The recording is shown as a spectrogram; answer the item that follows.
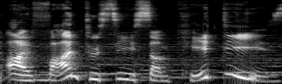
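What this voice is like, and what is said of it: Dracula impersonation voice. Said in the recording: “my Dracula impersonation”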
